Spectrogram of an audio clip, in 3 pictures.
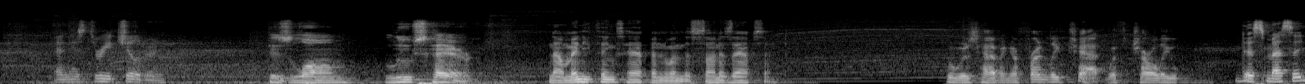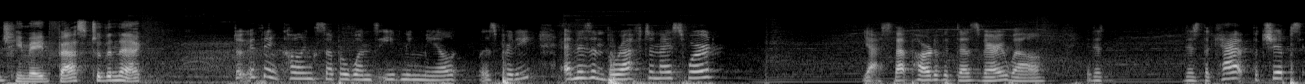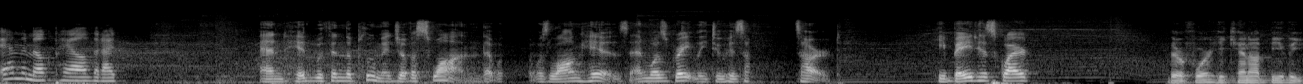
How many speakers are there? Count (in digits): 6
